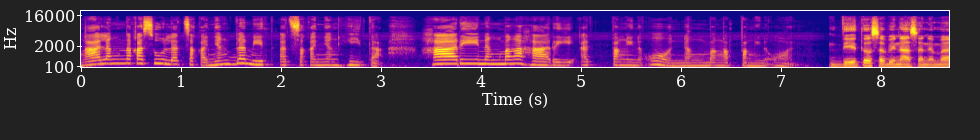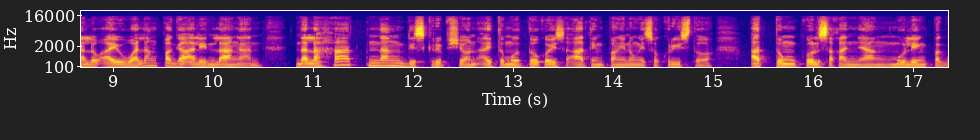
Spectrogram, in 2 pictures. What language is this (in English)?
Filipino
